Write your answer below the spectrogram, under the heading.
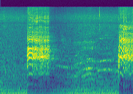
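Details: Two loud, harsh, grating squawks from a hyacinth macaw at San Diego Zoo, about two seconds apart, with faint voices murmuring in between.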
